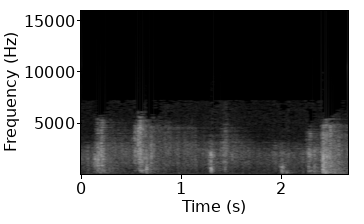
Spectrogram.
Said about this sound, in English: I opened the door and walked in.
